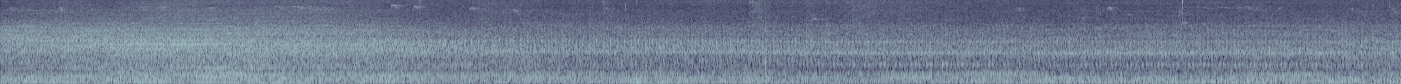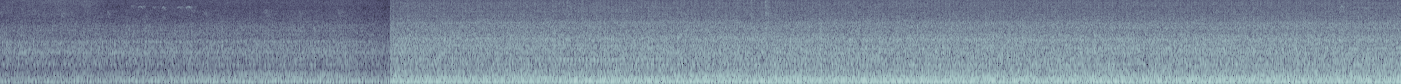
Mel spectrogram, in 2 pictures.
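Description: Road vehicle engines idling steadily. About two-thirds of the way in, the sound suddenly becomes louder and fuller in the low end, as an engine idles close by.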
